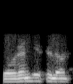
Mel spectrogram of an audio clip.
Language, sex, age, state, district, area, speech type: Malayalam, male, 18-30, Kerala, Malappuram, rural, conversation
